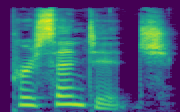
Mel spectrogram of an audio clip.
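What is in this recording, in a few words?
"percentage", English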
